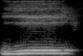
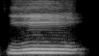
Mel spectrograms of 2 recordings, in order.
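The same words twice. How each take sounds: First: The word is said on a mid level tone. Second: The word is said on a high level tone. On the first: It means laughter. "mid tone yi for laughter" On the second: It means year. "high toned yi for year"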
